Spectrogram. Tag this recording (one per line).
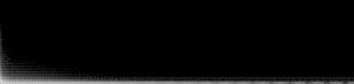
fm
portasound
pss-470
synth
yamaha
